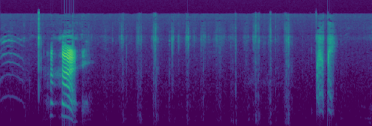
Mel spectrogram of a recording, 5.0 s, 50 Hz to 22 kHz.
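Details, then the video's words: Two-week-old kittens from a litter; a loud, high, wavering meow with a rising-then-falling tone opens, followed by soft clicks and shuffling and one brief squeak near the end. "yade litter 2 week old"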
